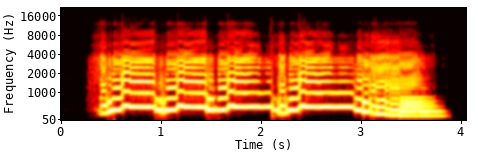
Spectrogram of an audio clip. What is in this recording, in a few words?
Sax Solo; саксофон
